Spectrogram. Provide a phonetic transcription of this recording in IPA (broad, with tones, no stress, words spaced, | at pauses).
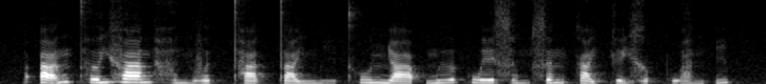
ʔa̰˧˥nt̪ʰə˨˦jva˧n hə̤˨˩nvə˨˩t̚ t̪ʰa˨˩t̚t̪a˧˩jmi̤˨˩ t̪ʰu˧ɲaː˨˩p̚ mɨ˨˦ə̯kwe˨˦sə̤˨˩m sə˧nka˧˩j kḛ˧˨jɣə˨˩p̚kwa̤˨˩nʔi˦˥p̚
